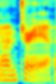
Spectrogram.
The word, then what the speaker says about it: D'Andrea: Our next guest is the amazing Paula D'Andrea. And did I pronounce that correctly? Andrea? D'Andrea? – D'Andrea. Thank you. – D'Andrea.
